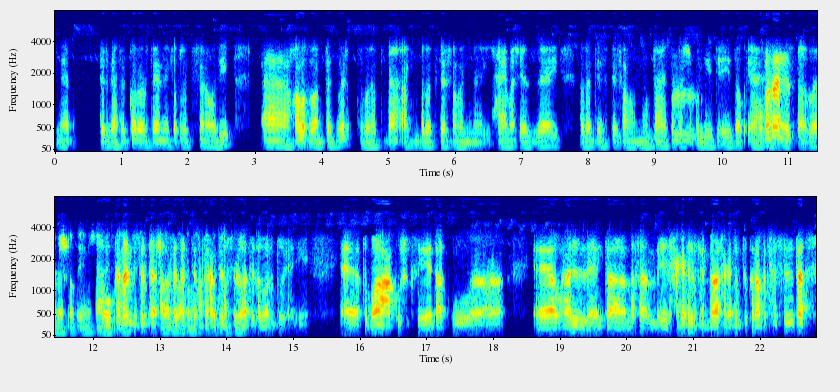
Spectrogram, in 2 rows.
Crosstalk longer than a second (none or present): present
